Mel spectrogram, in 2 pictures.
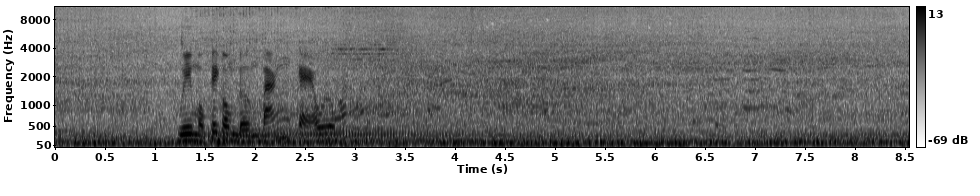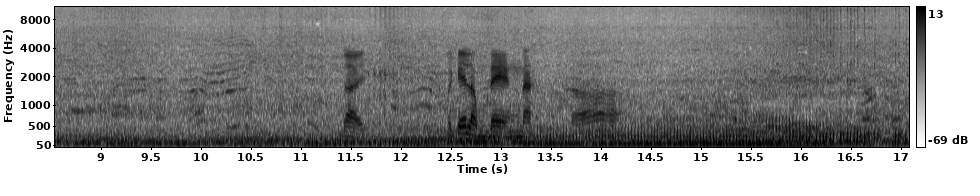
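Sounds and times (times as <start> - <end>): scooter engines passing: 0.0 - 17.0
traffic hum: 0.0 - 17.0
faint background voices: 5.3 - 12.6.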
